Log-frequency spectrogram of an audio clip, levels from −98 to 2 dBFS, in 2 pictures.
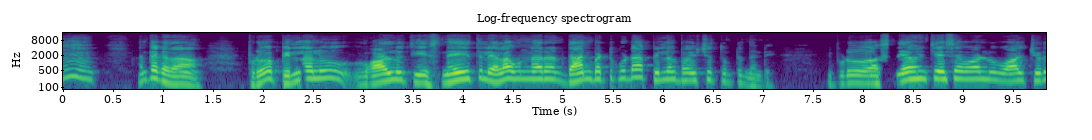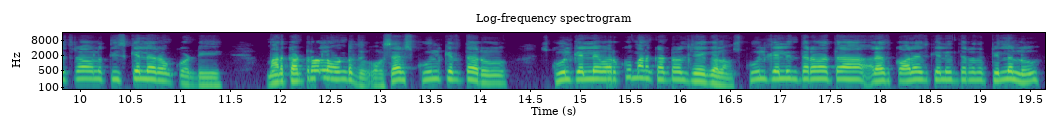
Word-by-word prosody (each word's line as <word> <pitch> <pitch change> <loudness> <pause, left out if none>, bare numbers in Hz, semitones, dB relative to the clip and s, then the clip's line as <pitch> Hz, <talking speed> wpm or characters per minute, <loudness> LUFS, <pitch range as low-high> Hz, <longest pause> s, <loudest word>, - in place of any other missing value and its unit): హ్మ్. 260 -2 -7 0.5
అంతే 215 +6 +1
కదా! 140 -4 +2 0.6
ఇప్పుడు 145 +5 -2 0.2
పిల్లలు 230 +9 +1 0.5
వాళ్ళు 180 +7 +6
చే 160 -1 0
స్నేహితులు 205 +6 +2
ఎలా 215 +5 +6
ఉన్నారో 220 0 +2 0.2
దాన్ని 195 +5 +5
బట్టి 225 +2 -2
కూడా 245 +2 0 0.2
పిల్లల 215 +2 -1
భవిష్యత్తుంటుందండి. 180 - -8 0.6
ఇప్పుడు 150 +4 -7 0.2
ఆ - - +3
స్నేహం 215 +5 +3
చేసేవాళ్ళు 220 -1 +2
వాళ్ళు 185 +2 +3
చెడు 190 +2 -2
త్రోవలో 225 -1 -1
తీసుకెళ్లారనుకోండి, 190 - -1 0.6
మన 165 - +4
కంట్రోల్‌లో 235 +6 +3
ఉండదు. 205 - -4
ఒకసారి 195 - +1
స్కూలుకెళ్తారు, 210 -6 -1 0.5
స్కూలుకెళ్ళే 215 +3 +1
వరకు 215 +3 -3
మనం 235 -2 0
కంట్రోల్ 210 -1 -1
చేయగలం. 155 -9 0
స్కూలుకెళ్ళిన 220 +2 -3
తర్వాత 225 0 +1 0.4
లేదా 190 0 +2
కాలేజికెళ్ళిన 210 +1 0
తరువాత 205 0 -5
పిల్లలు 195 -4 0
210 Hz, 120 wpm, -22 LUFS, 180-220 Hz, 0.6 s, వాళ్ళు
